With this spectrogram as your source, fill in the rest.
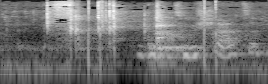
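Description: A can pops and hisses open.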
